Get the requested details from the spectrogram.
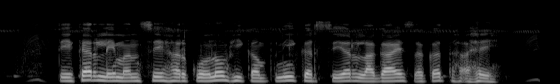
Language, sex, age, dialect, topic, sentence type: Chhattisgarhi, male, 51-55, Northern/Bhandar, banking, statement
